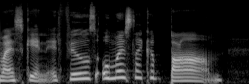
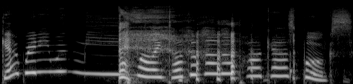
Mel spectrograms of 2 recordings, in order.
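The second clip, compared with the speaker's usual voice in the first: put-on voice, pitched higher; 14 semitones higher than usual. Joking about a new venture: get ready with me voice. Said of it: "that exact phrase in that exact voice".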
